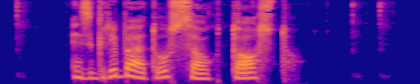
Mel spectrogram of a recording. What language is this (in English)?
Latvian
